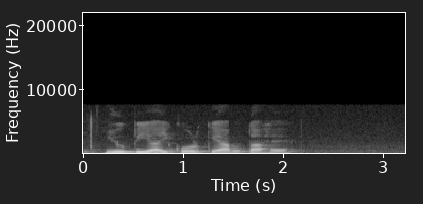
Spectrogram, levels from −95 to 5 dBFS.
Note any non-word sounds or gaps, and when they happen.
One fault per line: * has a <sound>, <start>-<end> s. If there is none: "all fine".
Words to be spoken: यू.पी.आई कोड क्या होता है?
all fine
